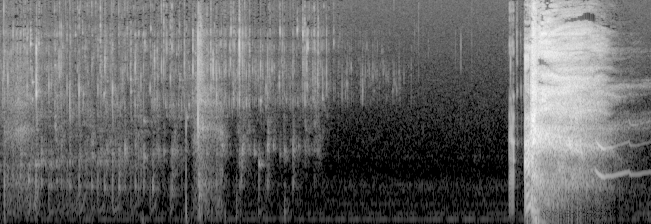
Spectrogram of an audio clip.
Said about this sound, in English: I did it so I wouldn't have the bottle on camera. And then I still poured on camera.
